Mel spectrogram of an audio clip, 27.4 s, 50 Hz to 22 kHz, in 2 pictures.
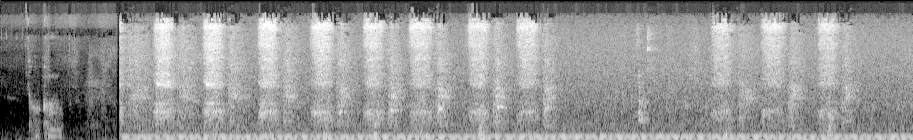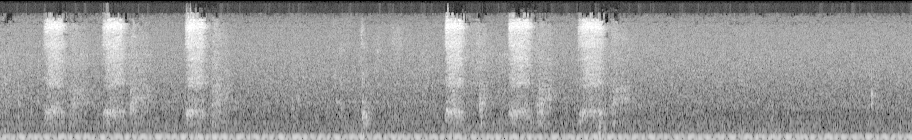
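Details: A 12-year-old cockapoo makes a rapid series of short, snorting inhalations with short, quick breathing, typical of a reverse sneeze episode.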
